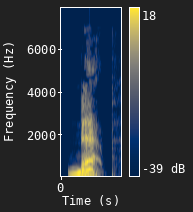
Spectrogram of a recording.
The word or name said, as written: knap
